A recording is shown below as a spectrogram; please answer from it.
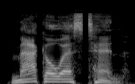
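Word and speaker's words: Mac OS X: In March 2001, Apple released Mac OSX, pronounced Mac OS 10.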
